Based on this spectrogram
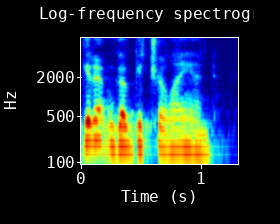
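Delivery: ordinary delivery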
